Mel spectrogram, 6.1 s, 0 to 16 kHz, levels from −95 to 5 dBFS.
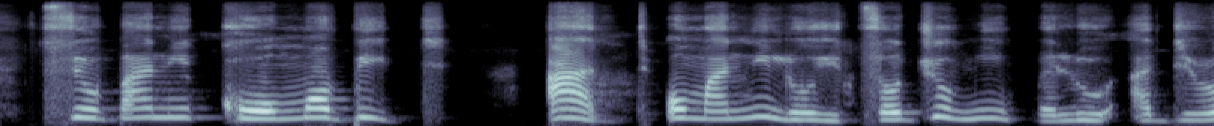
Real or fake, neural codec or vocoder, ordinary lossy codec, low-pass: fake; autoencoder, 48 kHz, 128 numbers a frame, DAC-VAE, trained on Japanese speech; none; 14.4 kHz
